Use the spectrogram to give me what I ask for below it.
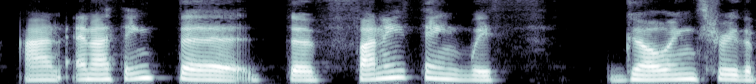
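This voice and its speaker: Speaking with an Australian accent, a woman keeps a moderate pace. The recording is very clean with a silent background, and the sound is dry and close with no echo. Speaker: parenting educator, mother of three. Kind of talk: podcast interview.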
